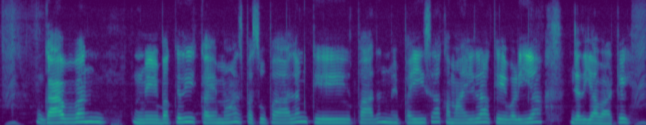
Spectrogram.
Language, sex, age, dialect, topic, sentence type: Bhojpuri, female, 31-35, Northern, agriculture, statement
